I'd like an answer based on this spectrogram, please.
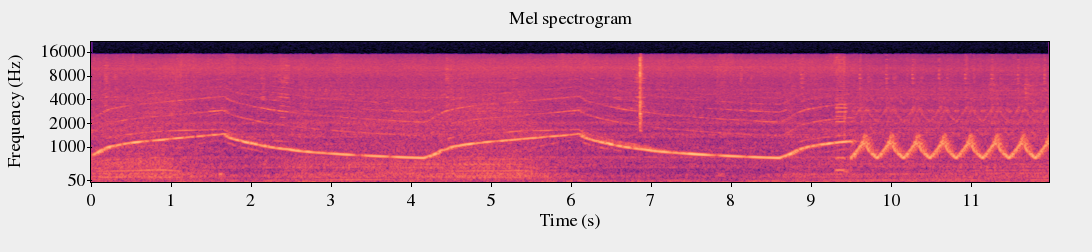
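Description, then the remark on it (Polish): A loud fire brigade engine siren, sounded as a test alarm, gives two long, slow rising-and-falling wails, then switches to a rapid high warbling yelp, with a steady low engine rumble underneath and no talking. “To tylko próbny alarm.”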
